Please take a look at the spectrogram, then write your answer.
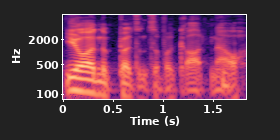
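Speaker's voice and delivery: god-king voice. Pretend.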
